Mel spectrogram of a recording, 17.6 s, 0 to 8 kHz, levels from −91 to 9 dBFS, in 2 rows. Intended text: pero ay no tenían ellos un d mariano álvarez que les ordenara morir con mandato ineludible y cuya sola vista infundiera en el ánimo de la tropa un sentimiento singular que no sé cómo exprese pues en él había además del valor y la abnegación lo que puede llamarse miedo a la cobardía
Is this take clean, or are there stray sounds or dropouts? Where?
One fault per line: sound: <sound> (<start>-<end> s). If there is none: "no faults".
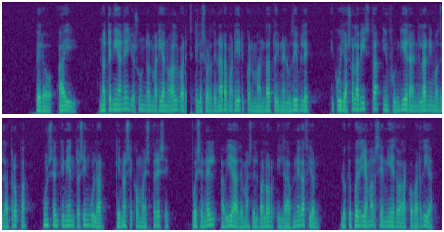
sound: dropout (3.7-3.8 s)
